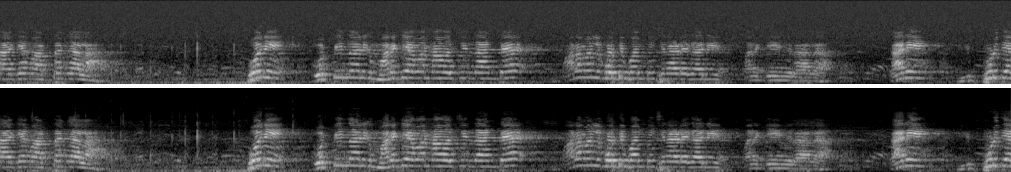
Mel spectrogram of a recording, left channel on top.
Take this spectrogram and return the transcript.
నాకేం అర్థం కాల. పోనీ కొట్టిన దానికి మనకేమన్నా వచ్చిందా అంటే మనల్ని కొట్టి పంపించినాడే కానీ మనకేమి రాలే. కానీ ఇప్పుడు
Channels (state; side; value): noise; left; hiss, 13 dB below the sound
